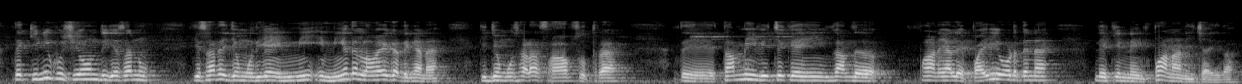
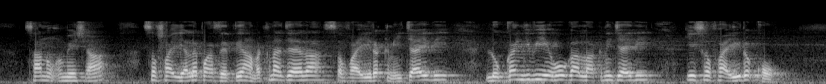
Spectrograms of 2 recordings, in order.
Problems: constant background noise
